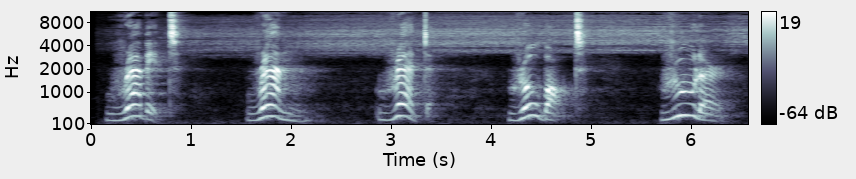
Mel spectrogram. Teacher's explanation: 摩擦浊辅音，唇形稍圆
